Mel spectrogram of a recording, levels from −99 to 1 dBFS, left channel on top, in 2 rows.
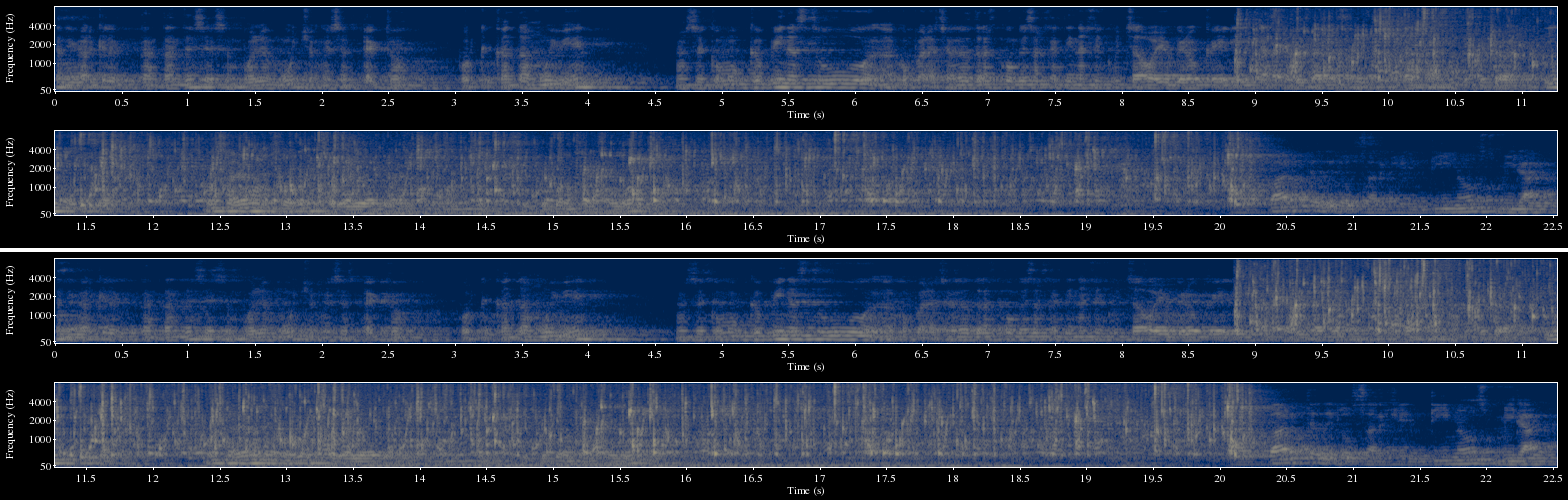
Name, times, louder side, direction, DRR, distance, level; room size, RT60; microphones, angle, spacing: voice 1, 0.0-2.7 3.0-4.1 4.7-15.7, left 1 dB, 45° left, 2 dB, 3.6 m, -53 dB
sound 1, 8.8-20.2, right 6 dB, 65° right, 1.4 m, -47 dB
sound 2, 9.6-19.8, left 1 dB, 80° left, 2.9 m, -64 dB
voice 2, 20.0-22.4, right 2 dB, 85° right, 0 dB, 5.4 m, -56 dB
29.5 x 23.0 x 5.9 m, 1.5 s
head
